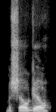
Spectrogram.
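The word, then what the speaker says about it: Michel Gill: pronounce his name as is it Michelle or Michael Michelle Michelle Gil sure Michelle is he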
